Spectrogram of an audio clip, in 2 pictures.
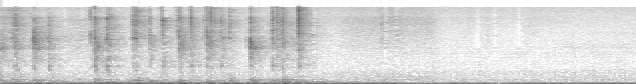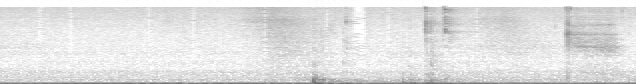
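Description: Someone types a password on a computer keyboard, producing rapid, close clicking keystrokes in bursts, then a pause and a few more taps near the end.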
